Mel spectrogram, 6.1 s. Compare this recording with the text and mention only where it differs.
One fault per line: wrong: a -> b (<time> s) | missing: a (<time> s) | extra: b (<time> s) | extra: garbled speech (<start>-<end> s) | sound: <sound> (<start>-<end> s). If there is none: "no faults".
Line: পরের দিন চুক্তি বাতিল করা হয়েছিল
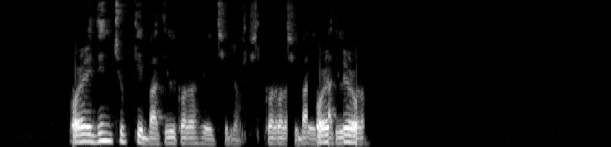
extra: garbled speech (2.4-3.7 s)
